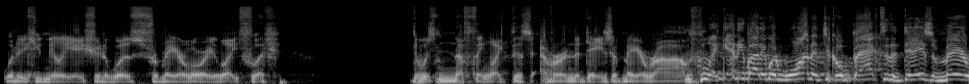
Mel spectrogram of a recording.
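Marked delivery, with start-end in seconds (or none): 0.0-7.0 mock pundit tone. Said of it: "mainstream papers going".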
